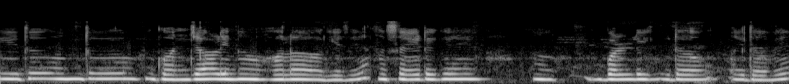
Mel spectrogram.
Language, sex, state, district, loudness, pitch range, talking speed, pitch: Kannada, female, Karnataka, Bellary, -15 LUFS, 230-250 Hz, 70 wpm, 235 Hz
